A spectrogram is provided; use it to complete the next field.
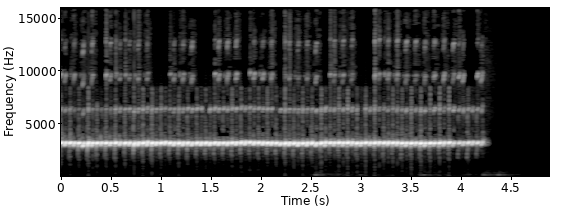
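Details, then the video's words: Training song of a canary: a fast, evenly pulsed high rolling trill lasting about four seconds before stopping abruptly, followed by quiet rustling noises. "Kanarya Sesi, Kanarya Ötüşü eğitimi"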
